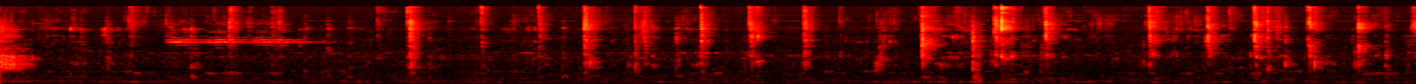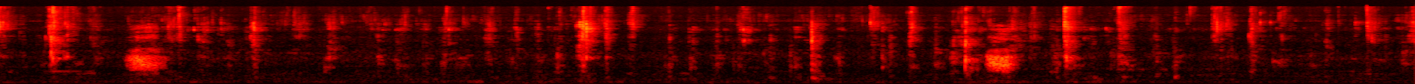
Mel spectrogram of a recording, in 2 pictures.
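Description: Faint, close-up sounds of someone eating soft chowmein noodles: irregular wet clicks of chewing and lip smacks, with a few short louder mouth noises.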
